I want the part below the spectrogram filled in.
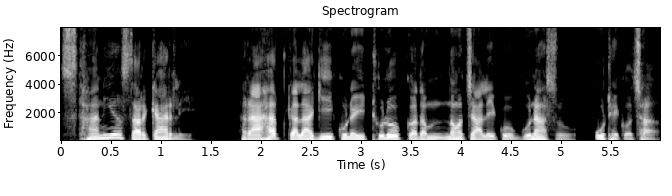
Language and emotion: Nepali, neutral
